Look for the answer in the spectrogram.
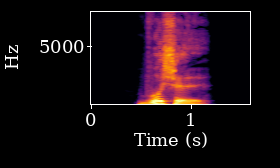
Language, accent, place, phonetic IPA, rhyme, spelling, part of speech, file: German, Germany, Berlin, [ˈvʊʃl̩], -ʊʃl̩, wuschel, verb, De-wuschel.ogg
- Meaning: inflection of wuscheln: 1. first-person singular present 2. singular imperative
